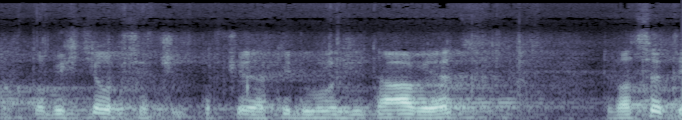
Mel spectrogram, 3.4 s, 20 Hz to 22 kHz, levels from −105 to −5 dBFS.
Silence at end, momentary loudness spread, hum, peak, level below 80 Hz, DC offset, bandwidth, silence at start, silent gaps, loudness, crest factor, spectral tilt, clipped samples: 0 s; 17 LU; none; -12 dBFS; -56 dBFS; under 0.1%; 19.5 kHz; 0 s; none; -30 LUFS; 18 dB; -5.5 dB/octave; under 0.1%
